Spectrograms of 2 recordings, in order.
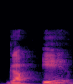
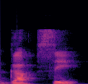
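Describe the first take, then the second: First: The s sound is dropped between the syllables. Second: The s sound starts the second syllable. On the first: The speaker calls it wrong. "bukan gap gap I atau gapet I, bukan" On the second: The speaker calls it right. "tapi dibacanya adalah gapsi seperti ini"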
